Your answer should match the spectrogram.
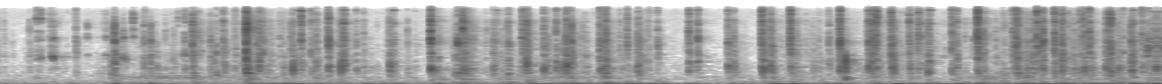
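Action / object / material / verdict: tap / plastic computer keyboard / plastic / none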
